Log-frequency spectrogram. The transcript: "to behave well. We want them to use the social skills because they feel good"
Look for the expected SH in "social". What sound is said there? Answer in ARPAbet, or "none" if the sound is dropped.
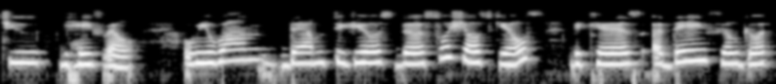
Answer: SH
